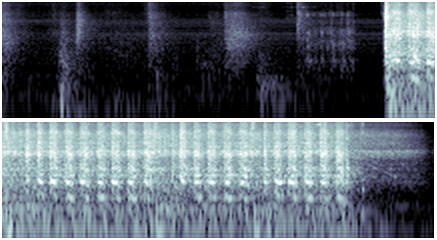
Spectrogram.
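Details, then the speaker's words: VW Bus with Subaru engine swap, fuel pump relay disconnected: steady cranking about three turns per second with a few weak sputters, never catches; with the pump connected there is no sputter at all, so a fuel-side fault is suspected; crank no start. "you see there it did sound like it has a better healthier sputter like it's trying to start if the fuel pumps connected or running we don't get that sound at all"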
